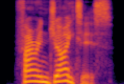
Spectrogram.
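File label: "pharyngitis", British English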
